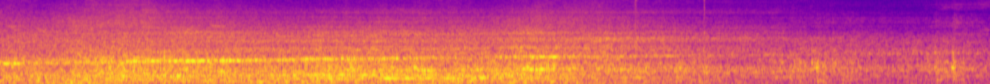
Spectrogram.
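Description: A Yamagata Shinkansen mini-shinkansen train pulls out past the platform and accelerates away. Its motor whine climbs slowly in pitch over the wheel and rail noise. The sound fades over the last few seconds as the train recedes, with a small click near the end.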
